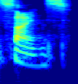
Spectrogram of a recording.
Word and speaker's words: science: Okay, if you say S and C combination at the beginning of the word, or at the like in the middle of the word, okay, keep in your mind it is pronounced like S.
